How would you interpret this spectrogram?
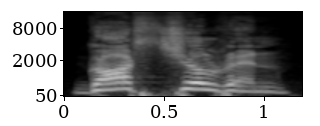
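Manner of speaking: slow shout. Acted. Preacher rallying the congregation, slow loud shout.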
